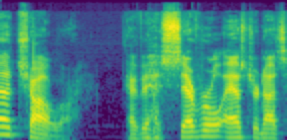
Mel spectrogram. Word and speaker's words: Kalpana Chawla: Honoring Kalpana Chawla. I've asked several astronauts, how do you say this lady's name? Kalpana, Kalpana, and then Chawla, Chawla, and they say Chawla, like you're saying Chawla, but then they all say, we just called her KC.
